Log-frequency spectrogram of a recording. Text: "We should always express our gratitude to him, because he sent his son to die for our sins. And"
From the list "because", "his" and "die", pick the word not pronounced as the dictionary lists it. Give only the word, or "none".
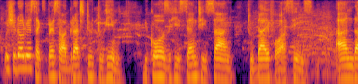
none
